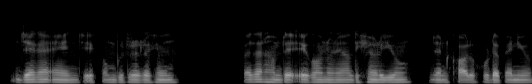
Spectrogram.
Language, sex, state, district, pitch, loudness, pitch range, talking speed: Hindi, male, Uttarakhand, Tehri Garhwal, 105 Hz, -34 LUFS, 105-110 Hz, 190 wpm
